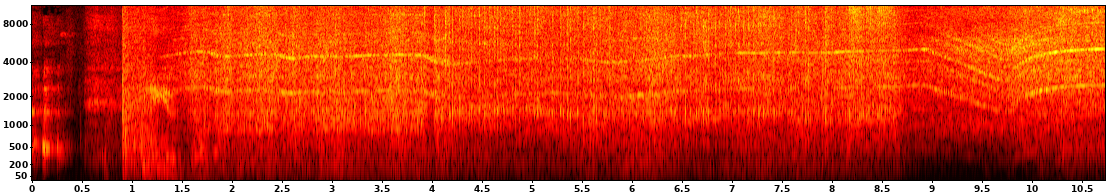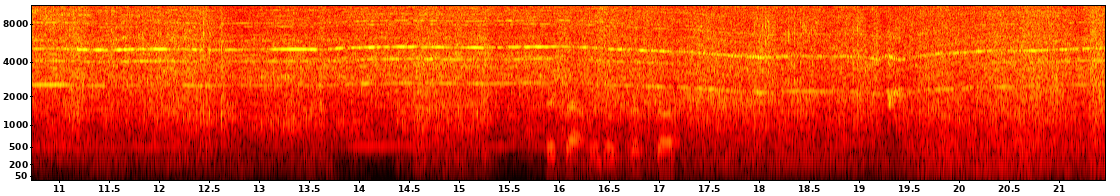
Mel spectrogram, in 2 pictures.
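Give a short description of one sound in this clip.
A power drill whines steadily as it bores.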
